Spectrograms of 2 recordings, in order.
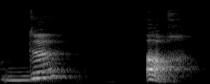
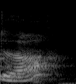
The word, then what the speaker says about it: dehors: Et or, c'est là où on va trouver le H qu'on n'entend pas, d'accord?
